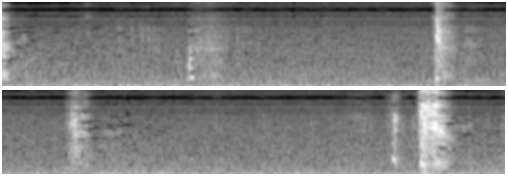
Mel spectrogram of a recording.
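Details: A run of about four or five sharp, explosive sneezes with quiet between them, the last the loudest, during a really bad allergy fit.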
